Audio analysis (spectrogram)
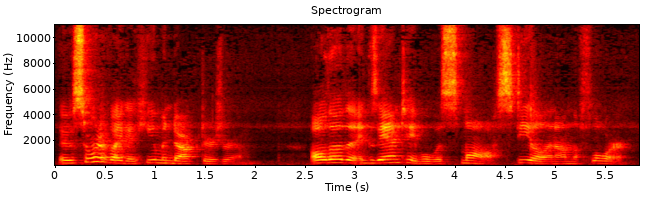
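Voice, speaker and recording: Lady doing read aloud narration of a childrens story, normal pitch, roomy echo. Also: animated, normal speed, mellow. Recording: echoey, roomy sound.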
